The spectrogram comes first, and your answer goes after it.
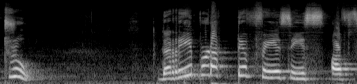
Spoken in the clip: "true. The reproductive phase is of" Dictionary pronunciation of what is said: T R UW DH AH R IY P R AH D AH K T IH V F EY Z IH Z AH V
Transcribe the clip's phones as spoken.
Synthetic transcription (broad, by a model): T R UW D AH R IY P R AH D AH K T IH V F EY S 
